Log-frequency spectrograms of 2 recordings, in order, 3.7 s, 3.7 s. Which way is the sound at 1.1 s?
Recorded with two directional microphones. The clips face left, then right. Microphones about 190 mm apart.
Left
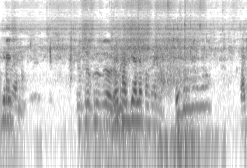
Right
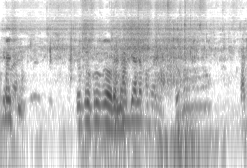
45° right (ahead or behind).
